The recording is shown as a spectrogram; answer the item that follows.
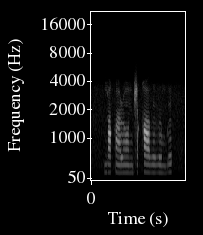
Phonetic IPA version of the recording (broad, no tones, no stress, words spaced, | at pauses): jɔqõɹõnd͡ʒɨ qɔðɨ ðɯmbʏ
